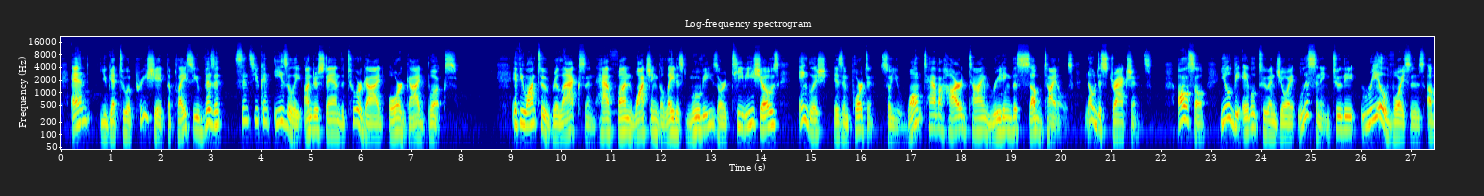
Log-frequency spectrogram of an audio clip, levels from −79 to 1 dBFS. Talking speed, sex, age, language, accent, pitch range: 135 wpm, male, 30-49, Russian, American, 100-160 Hz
